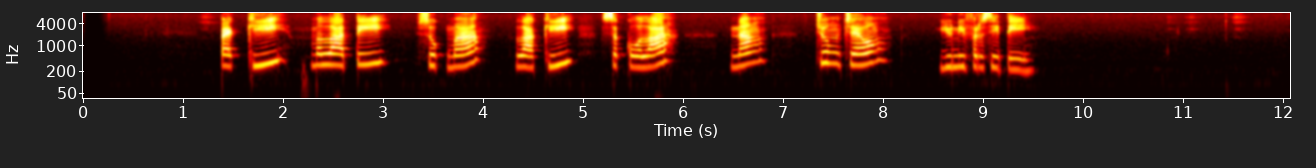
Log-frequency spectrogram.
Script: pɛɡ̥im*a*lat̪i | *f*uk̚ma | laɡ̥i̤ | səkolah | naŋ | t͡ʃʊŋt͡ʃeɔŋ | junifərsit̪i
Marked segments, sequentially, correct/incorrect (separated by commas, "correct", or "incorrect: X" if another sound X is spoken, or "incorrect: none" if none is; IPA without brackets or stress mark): incorrect: ə, incorrect: s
